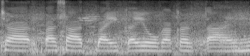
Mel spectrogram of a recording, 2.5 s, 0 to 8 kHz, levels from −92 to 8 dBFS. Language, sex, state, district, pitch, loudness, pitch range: Marathi, female, Maharashtra, Mumbai Suburban, 195 Hz, -13 LUFS, 195-205 Hz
